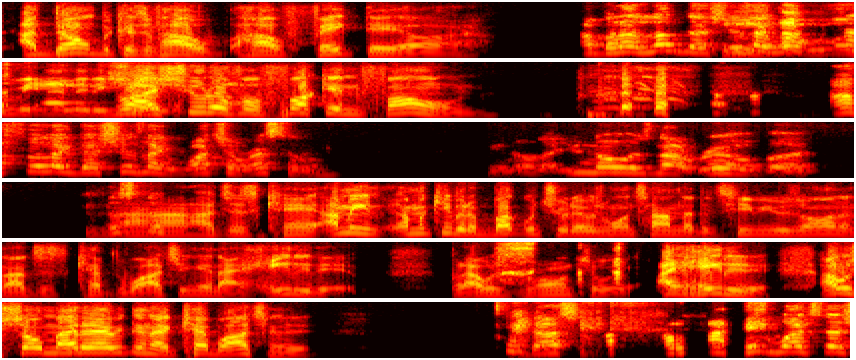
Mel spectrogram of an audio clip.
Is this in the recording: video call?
yes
